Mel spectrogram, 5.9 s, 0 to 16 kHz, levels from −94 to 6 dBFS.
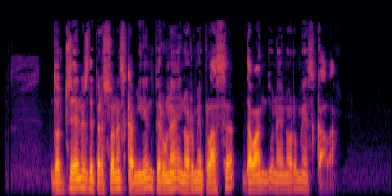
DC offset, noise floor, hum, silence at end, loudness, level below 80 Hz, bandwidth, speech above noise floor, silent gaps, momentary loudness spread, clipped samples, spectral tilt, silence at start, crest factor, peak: under 0.1%; -70 dBFS; none; 0.9 s; -22 LUFS; -58 dBFS; 11.5 kHz; 48 dB; none; 11 LU; under 0.1%; -5.5 dB/octave; 0.75 s; 20 dB; -2 dBFS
